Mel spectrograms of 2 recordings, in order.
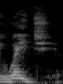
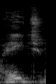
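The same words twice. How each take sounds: First: "weight" said for English height, with a w onset; "weight" with an opening w glide, unsure; uncertain English pronunciation. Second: "height" offered as a second, unsure attempt; softer, lower second try at "height"; alternative English pronunciation. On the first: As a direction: tentatively say "weight" as a guess at height. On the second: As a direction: tentatively say "height", dropping in pitch and volume. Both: Shown as a demonstration. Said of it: "não sei como é que pronuncia".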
